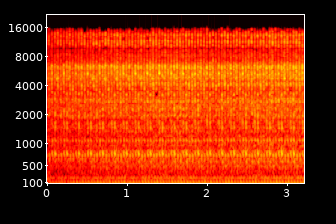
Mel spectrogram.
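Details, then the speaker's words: Volkswagen Vento 1.6 TDI diesel, cold start after sitting unstarted since morning, following wiring loom replacement: steady, even diesel clatter at cold idle with no misfire or stumbling; normal cold idle. "आप देख सकते cold start है, अभी सुबह से start नहीं थी गाड़ी, कोल्ड स्टार्ट में भी एकदम परफेक्ट है।"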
